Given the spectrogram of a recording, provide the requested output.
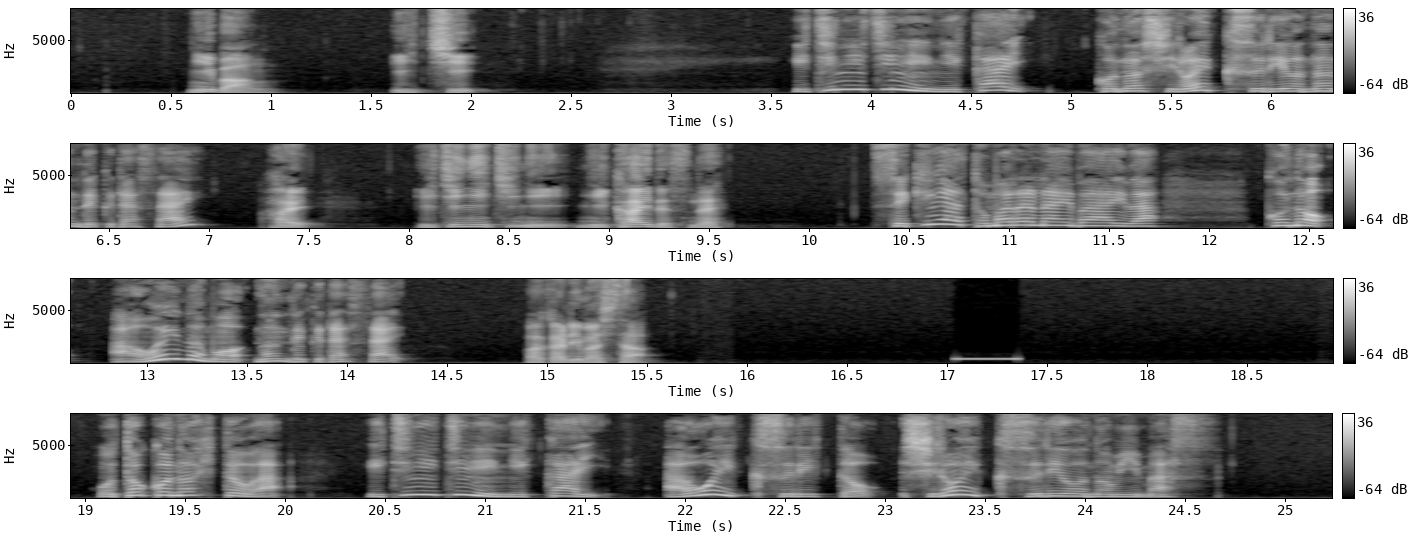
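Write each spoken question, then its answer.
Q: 男の人は1日に2回青い薬と白い薬を飲みます。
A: ×(間違い)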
